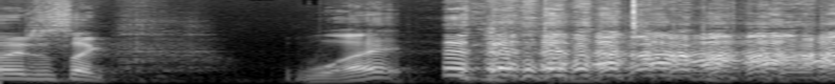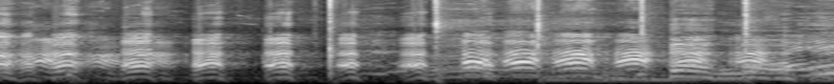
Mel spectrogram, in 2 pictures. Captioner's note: everyone laughs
